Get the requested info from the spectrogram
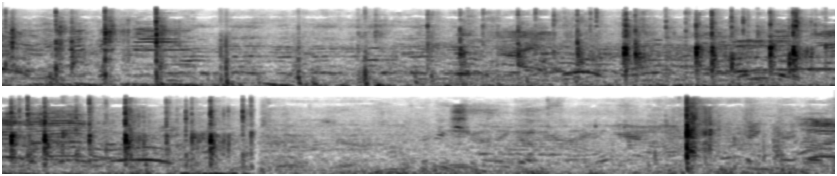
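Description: Spectators talking and calling out around a baseball field, with one sharp crack of a bat hitting the ball near the end.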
